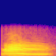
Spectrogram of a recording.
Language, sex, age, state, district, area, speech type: Tamil, female, 60+, Tamil Nadu, Thoothukudi, rural, conversation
